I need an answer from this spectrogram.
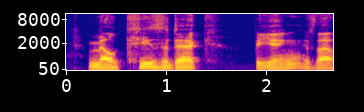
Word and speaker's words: Melchizedek: Mechisedc being is that how you pronounce it?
